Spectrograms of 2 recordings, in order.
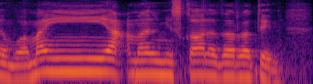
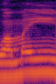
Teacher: Jadi disebut wa may, nun mati bertemu ya tu dia dengungkan dua harakat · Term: idgham ma'al gunnah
